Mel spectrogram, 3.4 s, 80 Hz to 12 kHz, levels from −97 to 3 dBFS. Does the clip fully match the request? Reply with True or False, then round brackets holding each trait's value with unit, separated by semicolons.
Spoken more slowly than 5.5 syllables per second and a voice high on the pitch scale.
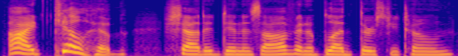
True (4.6 syllables/s; 210 Hz)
